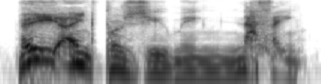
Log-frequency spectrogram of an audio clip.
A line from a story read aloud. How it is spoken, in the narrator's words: growled the thug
